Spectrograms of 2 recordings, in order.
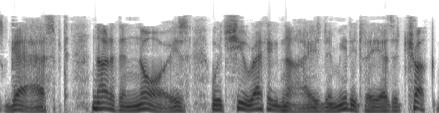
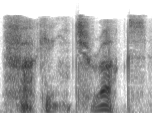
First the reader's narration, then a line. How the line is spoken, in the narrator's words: he muttered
